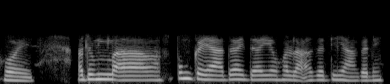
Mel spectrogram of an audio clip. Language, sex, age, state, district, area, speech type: Manipuri, female, 18-30, Manipur, Churachandpur, rural, conversation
